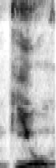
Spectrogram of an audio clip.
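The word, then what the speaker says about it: 九: ন এর আবার দুইটা উচ্চারণ কিউ বা কু। কিও বলা হয়। কুও বলা হয়। 10 কে বলা হয় জু।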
